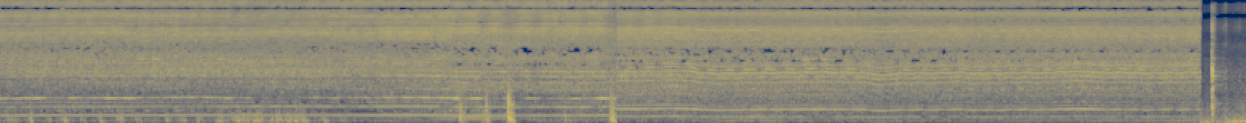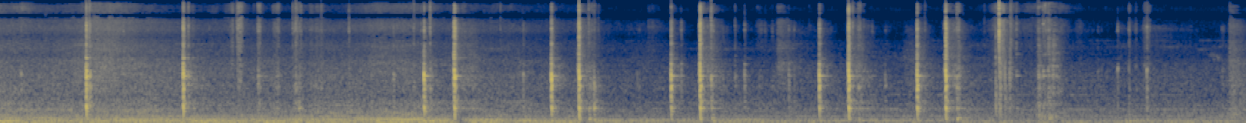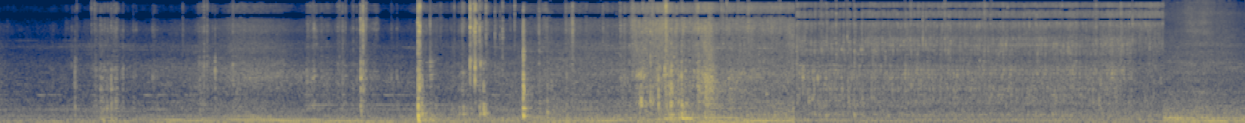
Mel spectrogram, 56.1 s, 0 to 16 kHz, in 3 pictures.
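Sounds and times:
water sloshing in metal basin: 46.6 - 54.8.

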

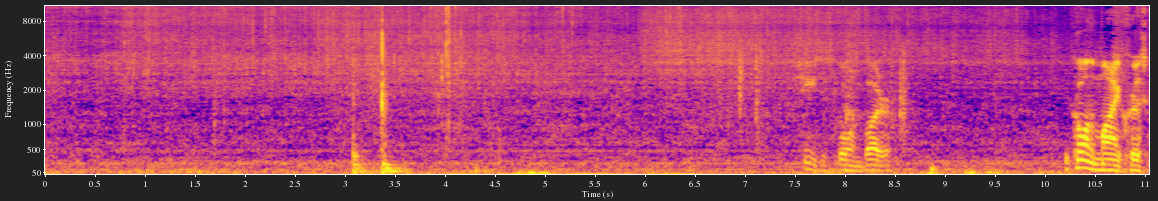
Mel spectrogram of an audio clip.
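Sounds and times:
food sizzling on a griddle: 0.0 - 11.0.

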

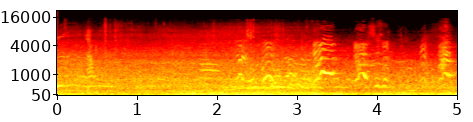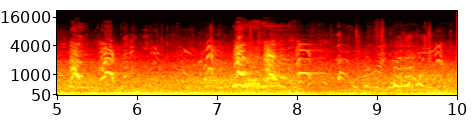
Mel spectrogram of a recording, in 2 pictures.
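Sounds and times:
steady low rumble: 0.0 - 10.0
small dog yipping and barking: 2.2 - 6.0, 6.8 - 8.7.

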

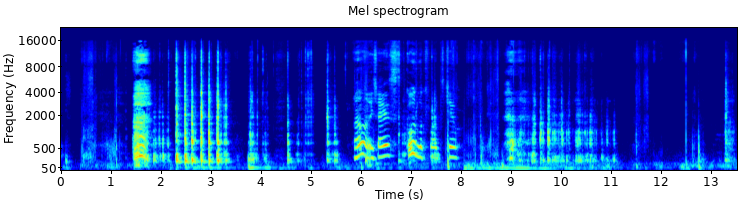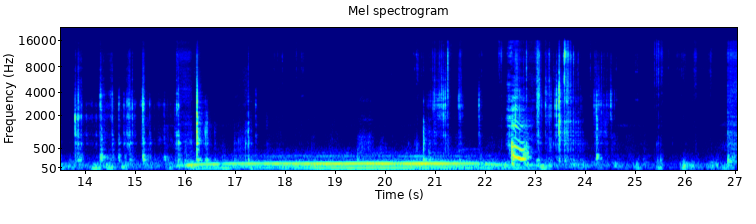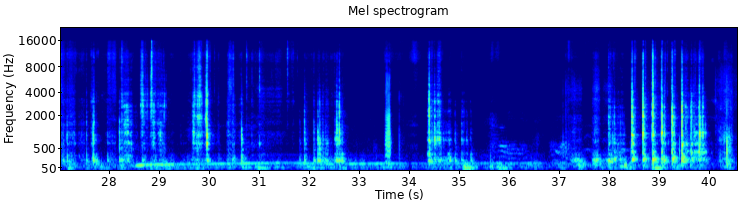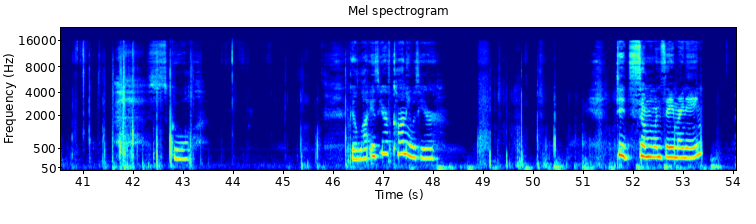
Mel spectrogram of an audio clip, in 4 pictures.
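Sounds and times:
steady low hum: 16.0 - 23.0
plastic toys clicking: 20.8 - 25.7.

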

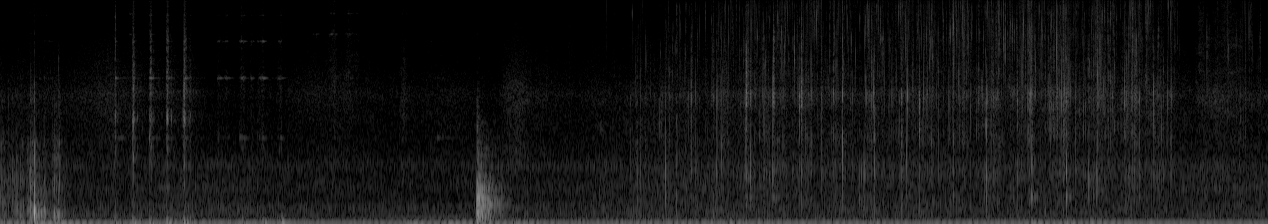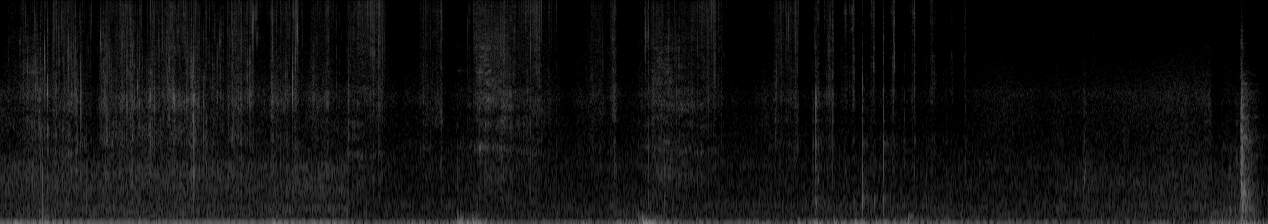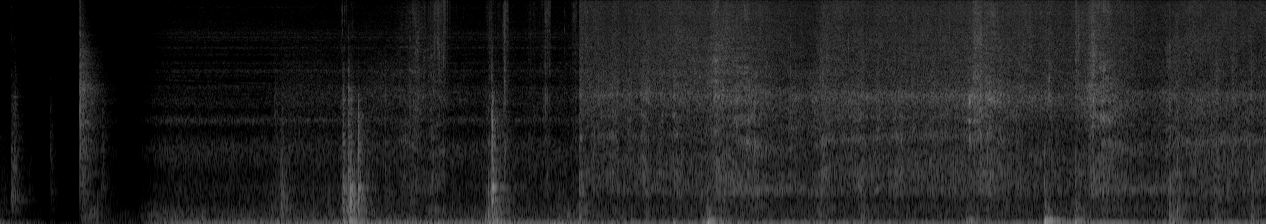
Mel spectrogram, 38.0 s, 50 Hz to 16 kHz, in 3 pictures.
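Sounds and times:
spatula scraping a metal saucepan: 16.2 - 18.3, 19.1 - 19.9, 31.2 - 38.0.

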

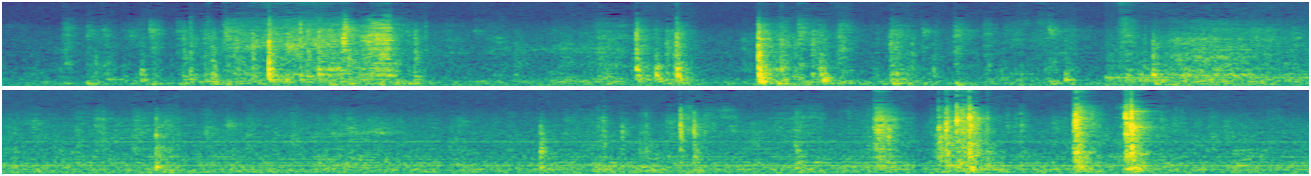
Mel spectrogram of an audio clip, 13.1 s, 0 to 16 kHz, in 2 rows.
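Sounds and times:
printer mechanical hum: 5.5 - 13.0.

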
